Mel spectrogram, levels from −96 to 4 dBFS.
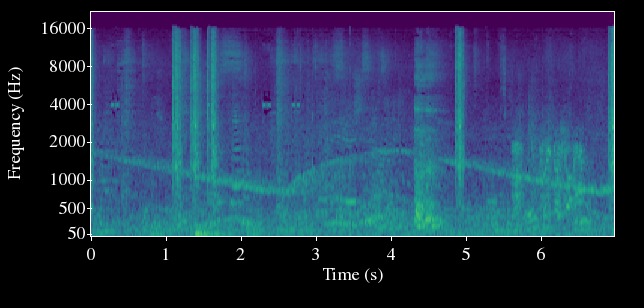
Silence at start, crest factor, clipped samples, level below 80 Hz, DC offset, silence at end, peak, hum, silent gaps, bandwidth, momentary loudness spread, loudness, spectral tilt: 0 s; 22 dB; under 0.1%; -44 dBFS; under 0.1%; 0 s; -12 dBFS; none; none; 17 kHz; 12 LU; -34 LUFS; -3 dB/octave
